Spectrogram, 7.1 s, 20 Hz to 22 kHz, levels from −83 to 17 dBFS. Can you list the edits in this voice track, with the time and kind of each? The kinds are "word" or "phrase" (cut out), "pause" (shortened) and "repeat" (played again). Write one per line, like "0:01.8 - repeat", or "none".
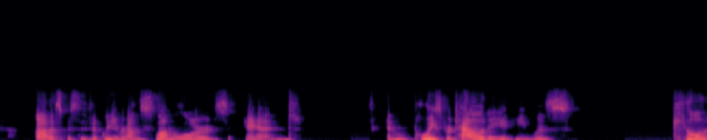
none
